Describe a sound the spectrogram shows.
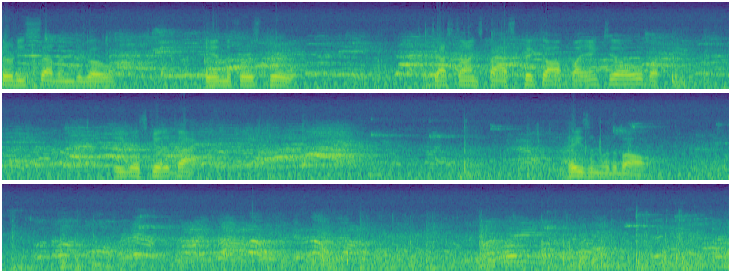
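A basketball thumps as it bounces on a hardwood floor.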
